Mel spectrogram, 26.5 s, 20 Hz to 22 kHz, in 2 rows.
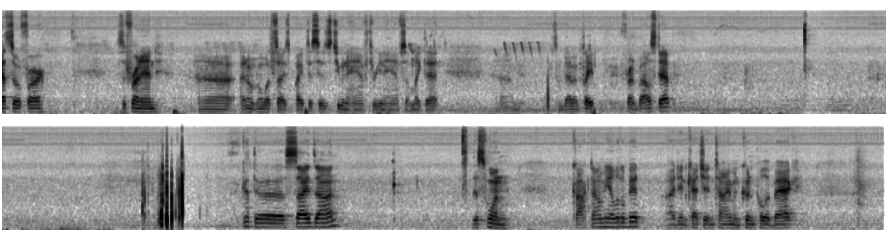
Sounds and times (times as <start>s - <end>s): Speech: 0.0s - 0.7s, 1.8s - 6.6s, 7.4s - 10.2s, 16.8s - 18.4s, 20.2s - 21.0s, 21.8s - 25.3s.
